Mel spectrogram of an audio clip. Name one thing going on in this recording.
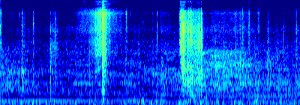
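Soil and stones thud and rattle onto the ground.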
